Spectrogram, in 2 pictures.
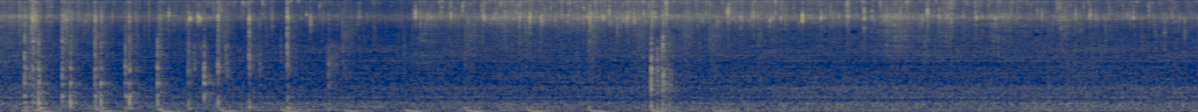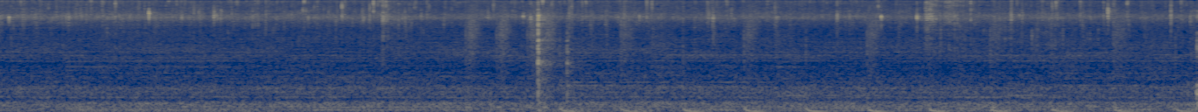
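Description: Eggs fry in a white Teflon pan with a steady, crackling sizzle, with a brief cluster of spattering pops at the start and a couple of sharp clicks later.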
